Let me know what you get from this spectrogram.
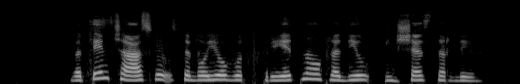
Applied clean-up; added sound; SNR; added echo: neural mask model DeepFilterNet 3.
